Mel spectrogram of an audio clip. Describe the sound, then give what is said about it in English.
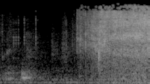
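Paper tears as a page is ripped out of a poetry textbook. After a quiet stretch of faint handling sounds, a long, rough rip starts midway and grows louder to the end. “Now, I want you to rip out that page. Go on. Rip out the entire page.”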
